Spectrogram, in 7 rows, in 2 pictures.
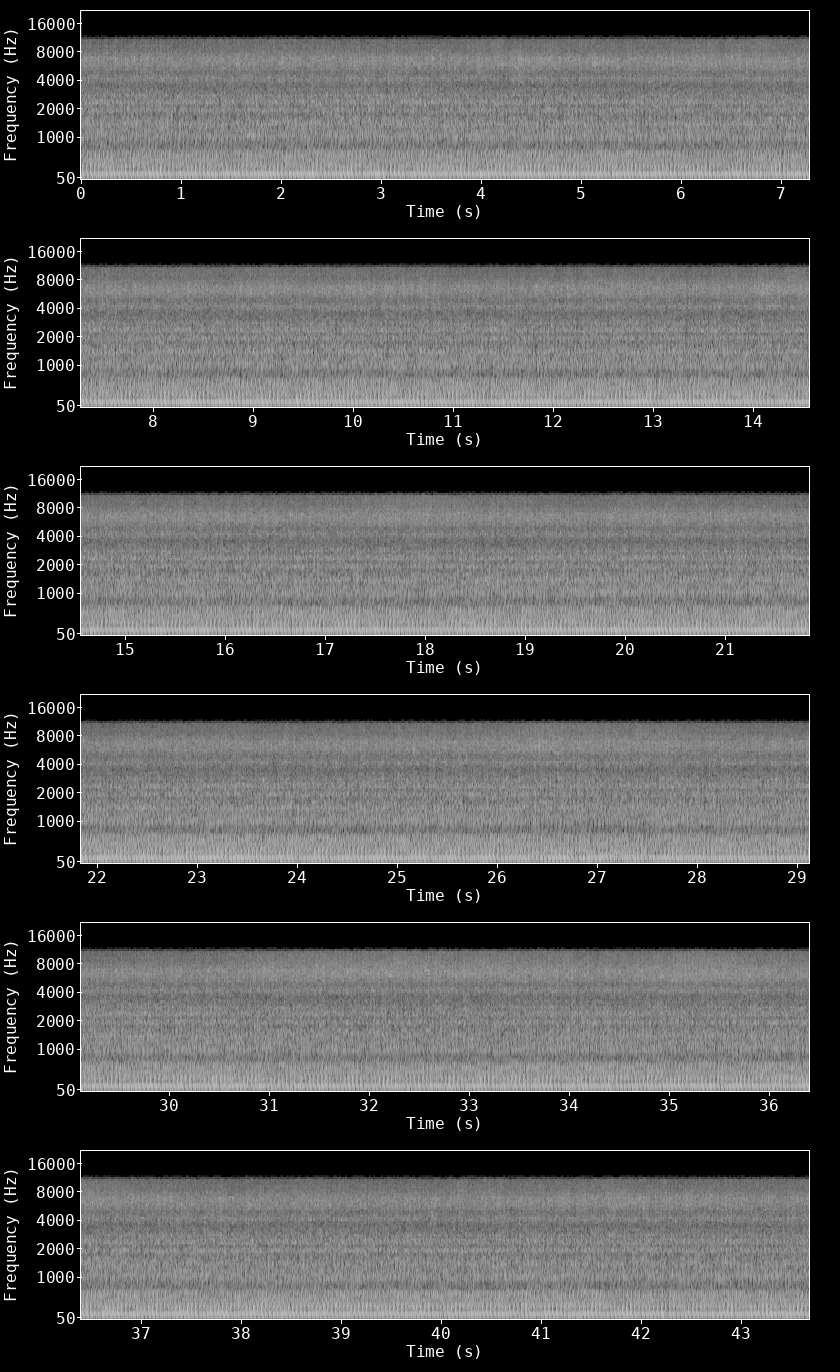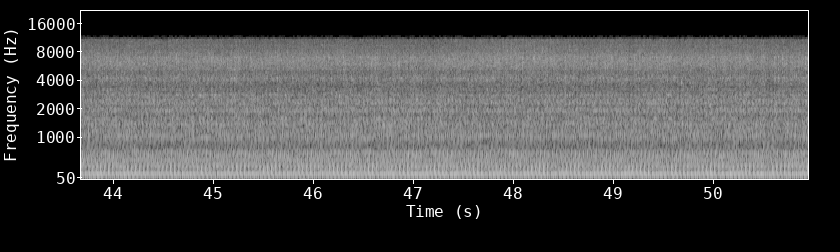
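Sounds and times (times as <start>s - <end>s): pressure washer engine running: 0.0s - 50.9s
water spray hiss: 14.0s - 50.9s.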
